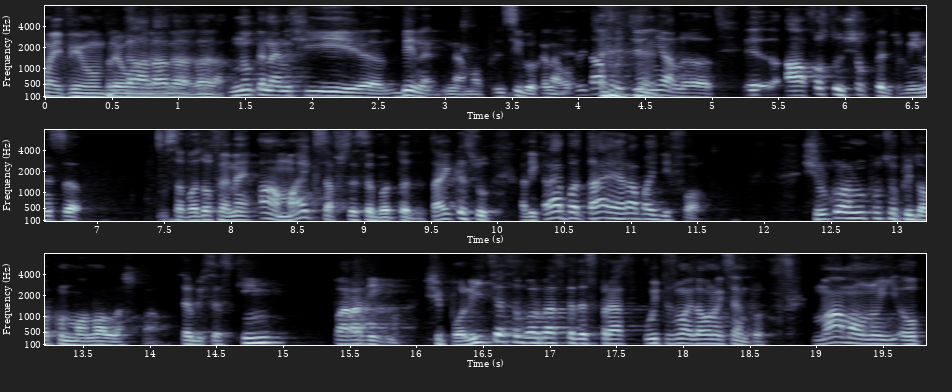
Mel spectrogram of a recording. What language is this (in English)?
Romanian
